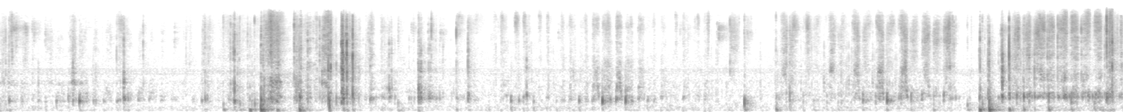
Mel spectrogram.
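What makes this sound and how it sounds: Cloth-wrapped fingertips rub the toe and heel leather of a hollow black leather loafer with a leather sole. The result is a soft, uneven stream of dry scratching and squeaky rubbing strokes, with a few louder scuffs and a low, hollow body to the sound.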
